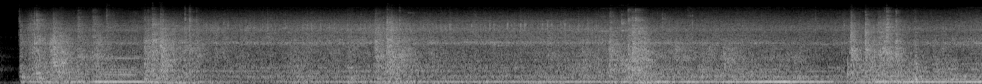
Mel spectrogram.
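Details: Garage door opener raising a sticking door by remote: the motor drones steadily under periodic scraping surges as the door drags and catches, then runs okay past one spot; binding while opening.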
